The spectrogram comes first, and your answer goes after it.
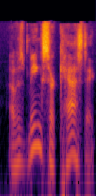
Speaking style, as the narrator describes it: snapped

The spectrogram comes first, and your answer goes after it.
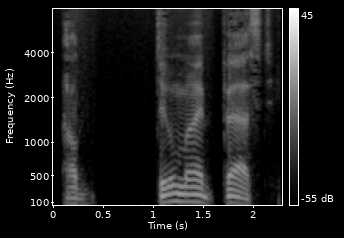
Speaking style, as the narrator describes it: he said, his voice tight

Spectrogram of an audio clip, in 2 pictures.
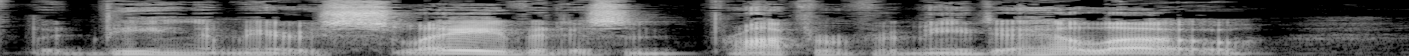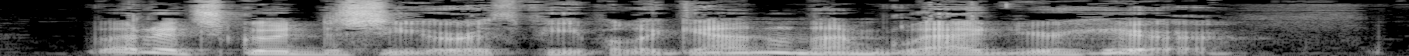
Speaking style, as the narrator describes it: replied the boy with a laugh

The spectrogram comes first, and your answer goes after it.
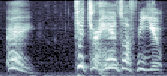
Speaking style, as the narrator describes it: A loud, very male voice thundered back

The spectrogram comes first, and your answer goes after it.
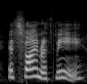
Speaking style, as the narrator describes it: said Jack

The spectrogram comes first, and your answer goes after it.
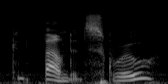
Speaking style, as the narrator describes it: muttered Sponge

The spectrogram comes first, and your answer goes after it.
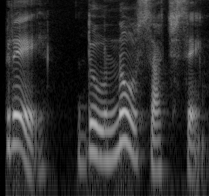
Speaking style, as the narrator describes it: said she

